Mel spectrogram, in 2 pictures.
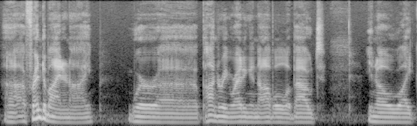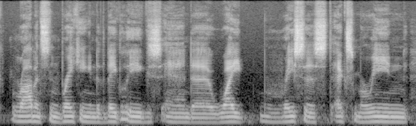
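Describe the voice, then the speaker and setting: Male author guest, lowish voice, conversational interview storytelling, slips into animated quoted asides. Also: a little slow.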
